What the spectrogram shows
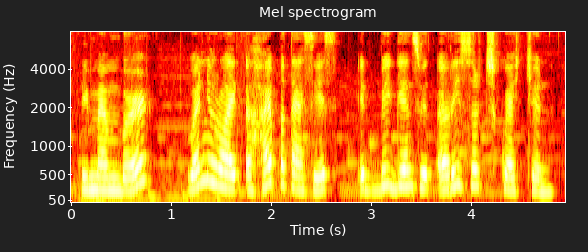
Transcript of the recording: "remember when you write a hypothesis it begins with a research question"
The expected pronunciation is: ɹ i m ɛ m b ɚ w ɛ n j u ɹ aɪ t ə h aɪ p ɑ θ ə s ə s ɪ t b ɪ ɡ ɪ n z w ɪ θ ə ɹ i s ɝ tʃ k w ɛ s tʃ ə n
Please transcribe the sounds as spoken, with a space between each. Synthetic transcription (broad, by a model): ɹ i m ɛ m b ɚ w ɛ n j u ɹ aɪ t ə h aɪ p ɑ t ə s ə s ɪ t b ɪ ɡ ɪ n s w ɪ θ ə ɹ i s ɝ tʃ k w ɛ s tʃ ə n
